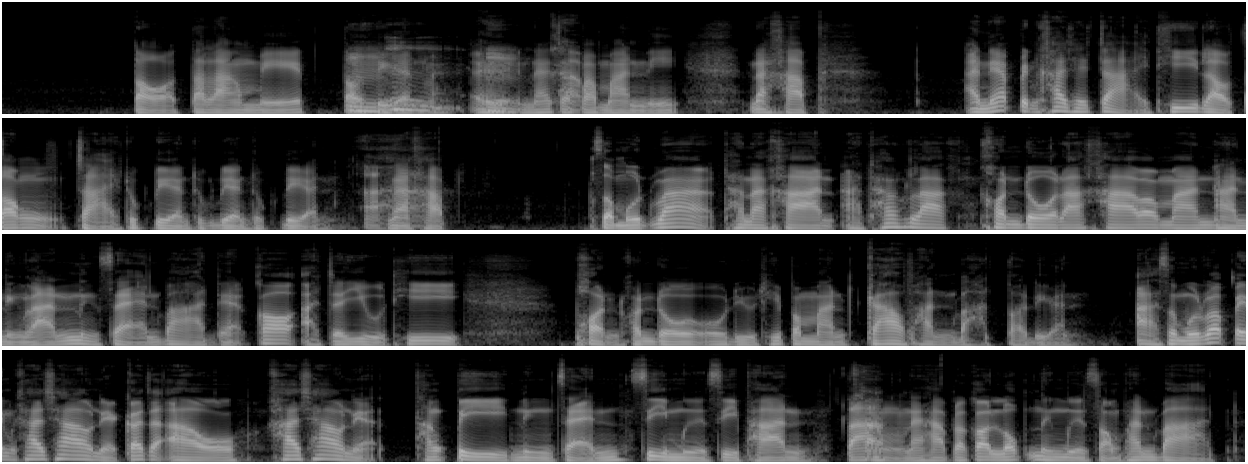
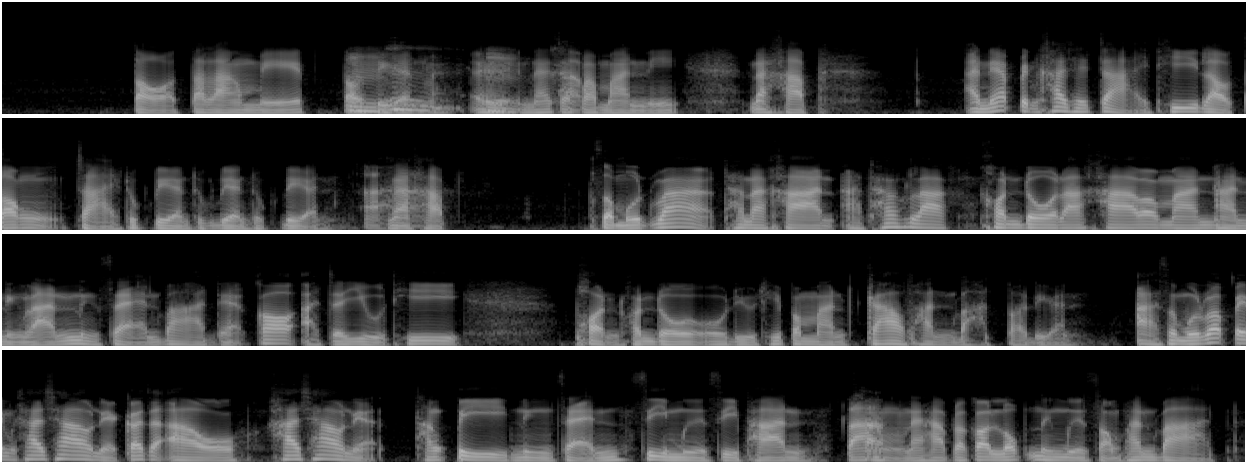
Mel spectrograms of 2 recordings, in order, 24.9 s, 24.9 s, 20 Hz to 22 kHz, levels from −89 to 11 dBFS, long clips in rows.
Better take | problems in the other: first | muffled; very; fading above 2 kHz

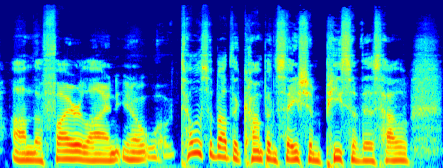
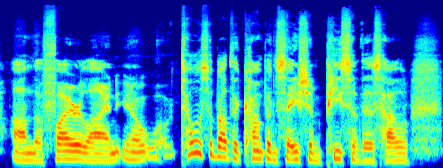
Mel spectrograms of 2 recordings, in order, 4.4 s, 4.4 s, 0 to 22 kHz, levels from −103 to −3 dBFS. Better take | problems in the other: first | thin; somewhat; fading below 300 Hz

